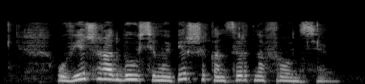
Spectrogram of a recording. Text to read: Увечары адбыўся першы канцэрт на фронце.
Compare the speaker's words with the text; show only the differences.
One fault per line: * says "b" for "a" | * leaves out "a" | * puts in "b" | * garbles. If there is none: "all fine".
* puts in "мой"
